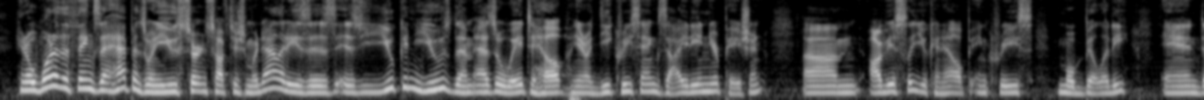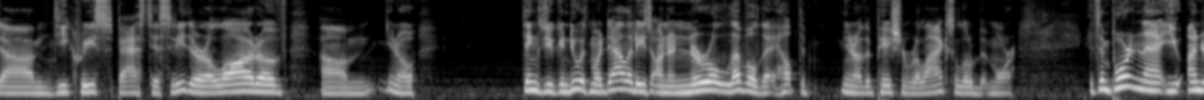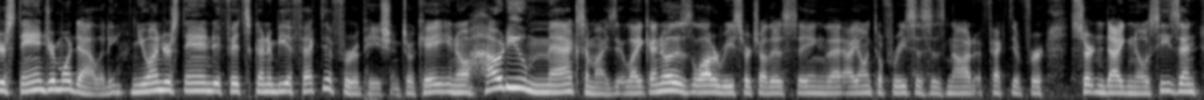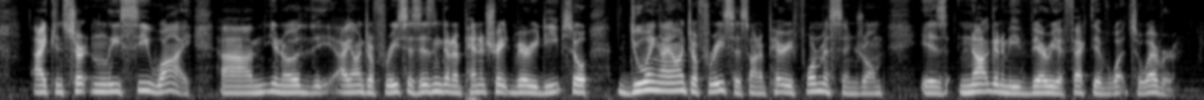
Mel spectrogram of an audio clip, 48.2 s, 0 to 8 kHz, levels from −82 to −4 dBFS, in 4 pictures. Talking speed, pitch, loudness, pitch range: 190 wpm, 160 Hz, -26 LUFS, 150-180 Hz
